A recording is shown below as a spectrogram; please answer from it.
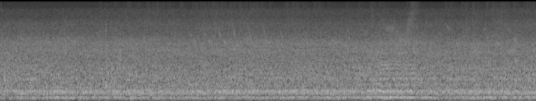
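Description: Honeybees hum in a dense, steady buzz around an open hive in a growing apiary, loud and close with no voices heard.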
